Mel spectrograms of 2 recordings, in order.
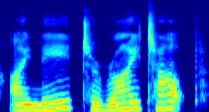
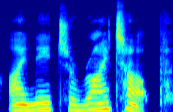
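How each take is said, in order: No difference in how they are said.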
